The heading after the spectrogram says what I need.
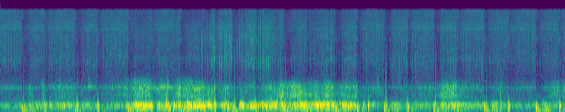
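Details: Adult woman's own heartbeat heard through a stethoscope while she plays the Slender horror game, changing with her fear: repeated dull heart thumps partly masked by a steady low hum; heartbeat.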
